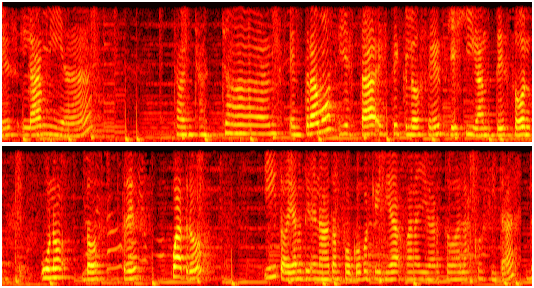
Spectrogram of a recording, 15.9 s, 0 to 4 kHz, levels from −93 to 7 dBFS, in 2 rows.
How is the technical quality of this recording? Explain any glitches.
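No glitches or technical faults can be heard here.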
